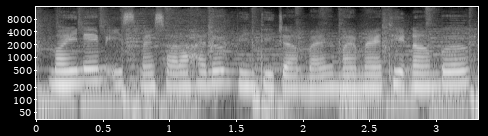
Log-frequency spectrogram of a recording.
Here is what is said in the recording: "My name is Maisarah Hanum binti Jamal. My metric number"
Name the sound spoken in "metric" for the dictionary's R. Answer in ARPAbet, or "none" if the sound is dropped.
none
